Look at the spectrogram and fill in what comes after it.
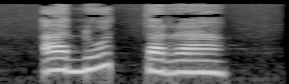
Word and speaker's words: Anuttara: Chữ A Nậu Đa La nguyên âm Ấn Độ đọc là Anuttara, dịch ra chữ Hán là vô thượng, nghĩa là trên hết.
